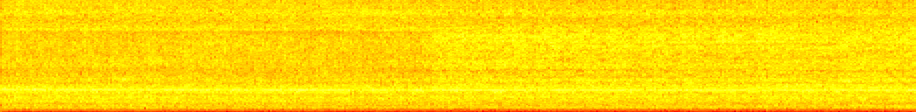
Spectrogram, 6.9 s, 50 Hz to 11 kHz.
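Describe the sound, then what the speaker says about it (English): A hot-air hair dryer blows steadily and loudly while drying an airbrushed 1/10 scale Tamiya RC car body shell, giving a constant close whooshing roar with no breaks. "Now this is quite a high, hot air dryer, hair dryer."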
